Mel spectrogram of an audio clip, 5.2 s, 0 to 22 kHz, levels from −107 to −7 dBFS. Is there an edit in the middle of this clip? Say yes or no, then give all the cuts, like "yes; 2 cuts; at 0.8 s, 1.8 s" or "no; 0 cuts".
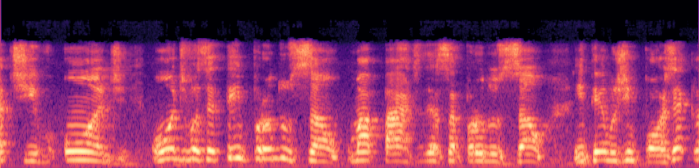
yes; 1 cut; at 1.0 s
